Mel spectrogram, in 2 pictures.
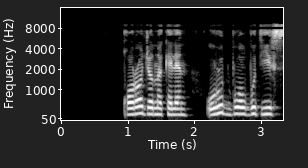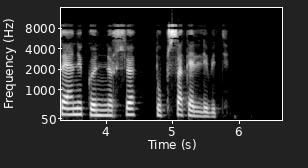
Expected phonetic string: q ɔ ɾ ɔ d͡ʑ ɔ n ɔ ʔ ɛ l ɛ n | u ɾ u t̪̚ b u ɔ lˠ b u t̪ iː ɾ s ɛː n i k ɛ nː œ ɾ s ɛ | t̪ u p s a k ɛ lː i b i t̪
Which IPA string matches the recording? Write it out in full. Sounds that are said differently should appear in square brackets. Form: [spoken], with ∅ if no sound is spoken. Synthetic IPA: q ɔ ɾ ɔ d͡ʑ ɔ n ɔ [k] ɛ l ɛ n | u ɾ u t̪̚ b u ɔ lˠ b u t̪ iː ɾ s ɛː n i k [œ] nː œ ɾ s [œ] | t̪ u p s a k ɛ lː i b i t̪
